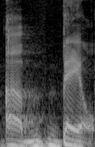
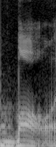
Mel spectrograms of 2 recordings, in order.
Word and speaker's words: Baal: But the thing with the tree was that was because of a god named Baal or Baal. It depends on how you want to pronounce it.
